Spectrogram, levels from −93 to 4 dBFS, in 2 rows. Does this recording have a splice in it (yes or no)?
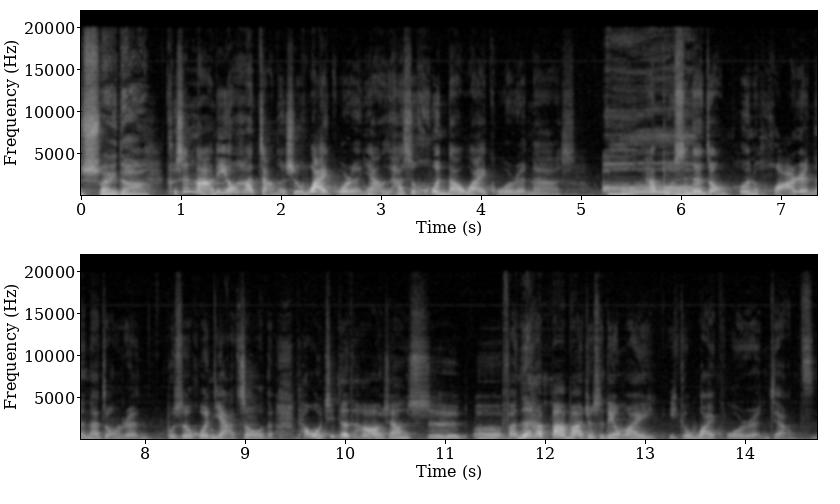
no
